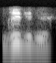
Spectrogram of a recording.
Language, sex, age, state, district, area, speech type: Hindi, male, 18-30, Bihar, Darbhanga, rural, conversation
